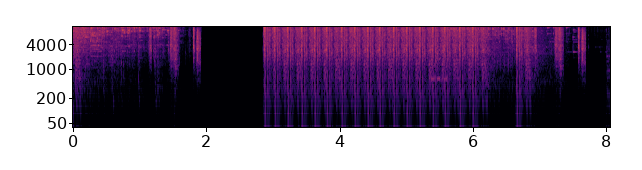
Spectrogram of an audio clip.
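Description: Glass windows shattering in a Source engine game, heard as a burst of breaking, a short silence, then a long rapid series of sharp, evenly spaced crashes and tinkling shards, closing with a few scattered breaks.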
